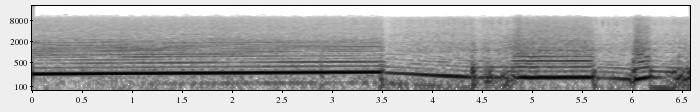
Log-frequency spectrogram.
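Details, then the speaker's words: 2004 Mazda RX-8 manual six-port rotary at operating temperature, ignition rebuilt; loud drone climbing in second then stuttering near the top, still missing at high rpm, but less than before; cause unconfirmed. "go all right it's definitely still missing breaking up a high RPM so but not as bad as it was"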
